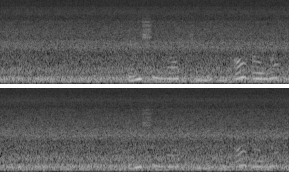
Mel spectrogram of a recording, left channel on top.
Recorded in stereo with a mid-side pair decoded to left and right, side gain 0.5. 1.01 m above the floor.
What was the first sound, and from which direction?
A woman speaking, 35° left.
